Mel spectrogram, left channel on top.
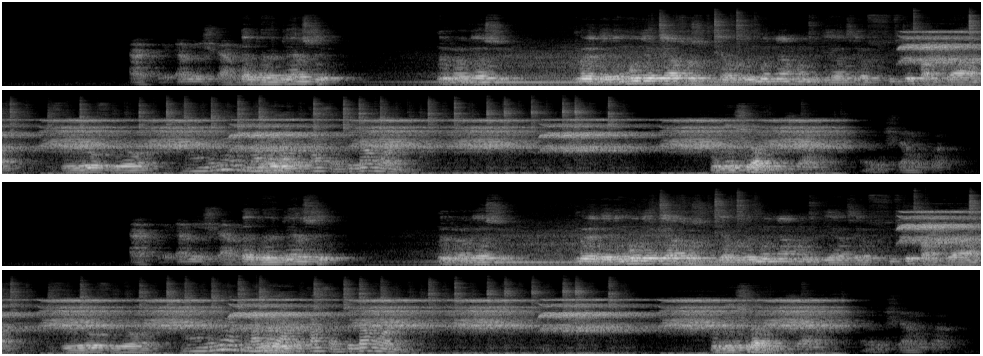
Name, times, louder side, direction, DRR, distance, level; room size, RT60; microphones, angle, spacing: voice 1, 1.3-2.4 17.5-18.0 18.4-19.2, left 2 dB, 10° left, -7 dB, 0.4 m, -36 dB
voice 2, 2.4-3.2 4.3-5.1 5.7-9.8 10.4-11.3 12.4-12.7 16.9-17.5, left 1 dB, 70° left, -5 dB, 0.9 m, -22 dB
Car passing by / Truck / Engine, 3.1-11.7, left 1 dB, 25° right, 0.8 m, -39 dB
sound 1, 6.5-7.6 8.0-9.2 9.6-16.1 17.3-18.2, left 1 dB, 25° left, 0.8 m, -39 dB
sound 2, 8.9-18.2, right 1 dB, 55° right, 0.8 m, -25 dB
voice 3, 11.6-13.9, right 3 dB, 75° right, -1 dB, 0.3 m, -28 dB
2.2 x 2.1 x 3.2 m, 0.82 s
head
